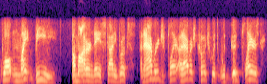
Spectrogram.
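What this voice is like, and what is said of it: Hoarse, mostly lost voice. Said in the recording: “My voice is still gone.”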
